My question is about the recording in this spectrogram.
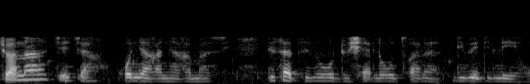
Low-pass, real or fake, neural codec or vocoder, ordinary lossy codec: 3.6 kHz; fake; codec, 16 kHz, 16 kbps, FreqCodec, larger model; none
